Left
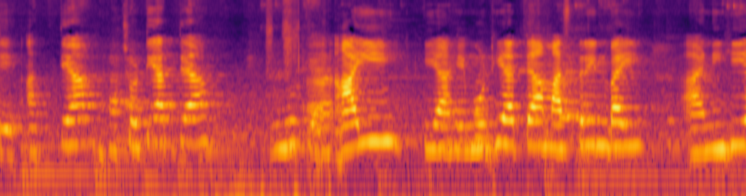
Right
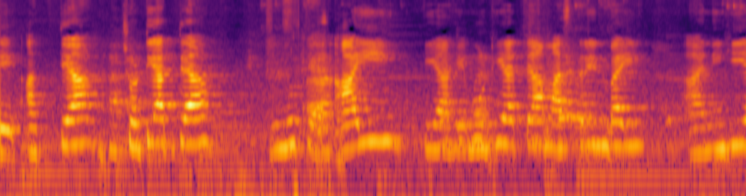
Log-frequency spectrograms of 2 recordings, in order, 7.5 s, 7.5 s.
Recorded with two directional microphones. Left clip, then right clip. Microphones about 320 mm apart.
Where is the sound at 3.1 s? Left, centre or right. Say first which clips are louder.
Left 5 dB; centre.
